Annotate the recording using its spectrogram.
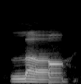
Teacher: when they say low that their tongue is going behind their teeth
